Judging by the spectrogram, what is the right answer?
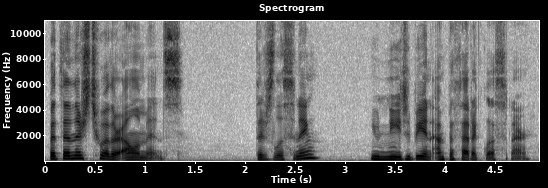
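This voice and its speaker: A woman's voice: lowish voice, expressive, fast talker, vocal fry, no echo. A woman who works as a dating coach, giving confident, emphatic advice in a casual podcast conversation.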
